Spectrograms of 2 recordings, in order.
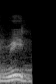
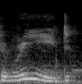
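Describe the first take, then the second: First: The vowel is short and clipped. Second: The vowel is long and drawn out. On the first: The speaker calls it right. "it's a very short" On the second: The speaker calls it wrong. "you can't say the word read"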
